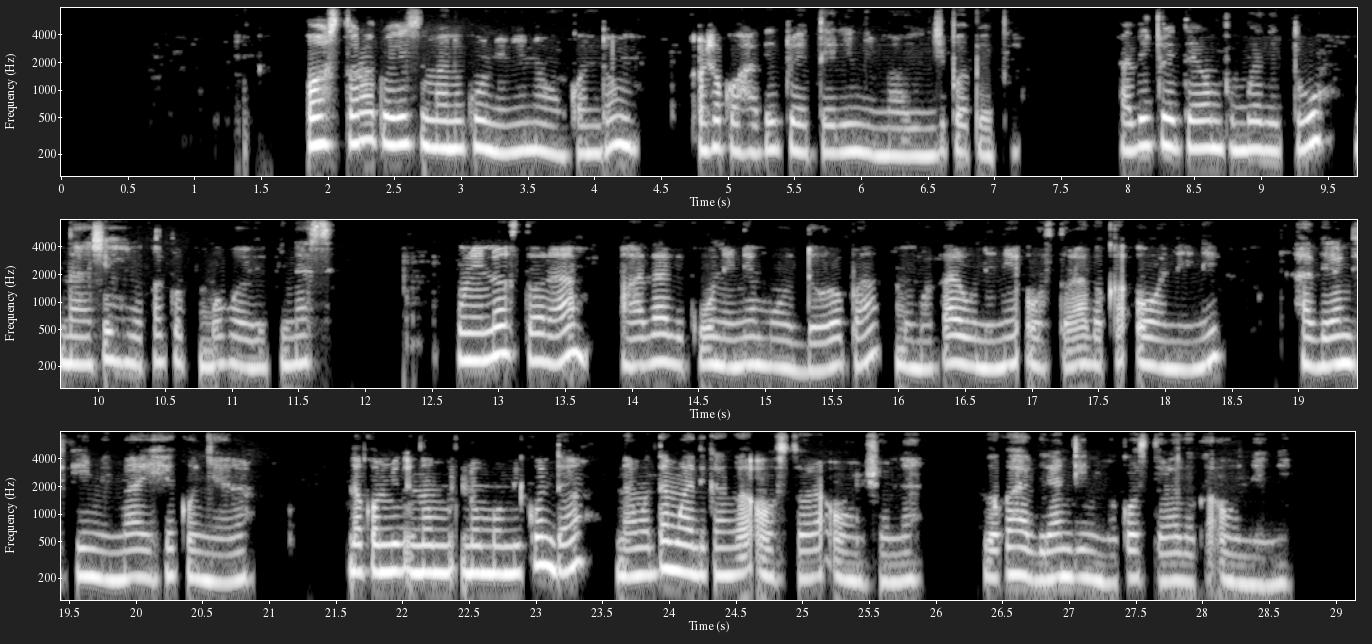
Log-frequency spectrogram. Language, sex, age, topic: Oshiwambo, male, 25-35, finance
